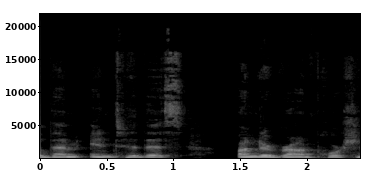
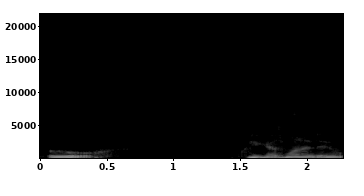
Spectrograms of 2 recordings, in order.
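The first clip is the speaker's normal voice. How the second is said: sly murmur; 5 dB quieter, faster than usual. Acted. Women eye the weapon wall.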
